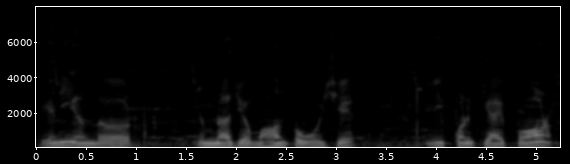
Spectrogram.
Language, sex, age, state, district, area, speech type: Gujarati, male, 60+, Gujarat, Rajkot, urban, spontaneous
